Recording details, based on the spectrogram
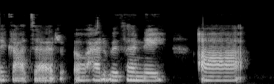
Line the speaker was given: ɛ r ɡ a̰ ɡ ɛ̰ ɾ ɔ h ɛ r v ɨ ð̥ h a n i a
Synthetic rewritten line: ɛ ɡ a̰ d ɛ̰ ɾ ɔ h ɛ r v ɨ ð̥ h ə n i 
